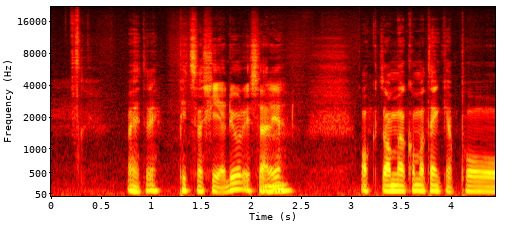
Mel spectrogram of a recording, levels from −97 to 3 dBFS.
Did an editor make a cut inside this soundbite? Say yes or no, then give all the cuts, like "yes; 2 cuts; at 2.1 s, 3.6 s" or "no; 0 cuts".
no; 0 cuts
